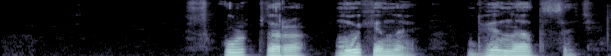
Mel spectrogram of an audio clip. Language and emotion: Russian, neutral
